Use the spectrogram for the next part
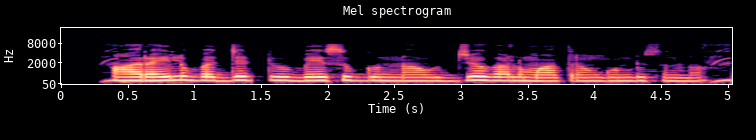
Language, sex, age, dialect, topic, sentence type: Telugu, female, 18-24, Southern, banking, statement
